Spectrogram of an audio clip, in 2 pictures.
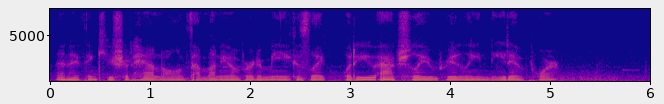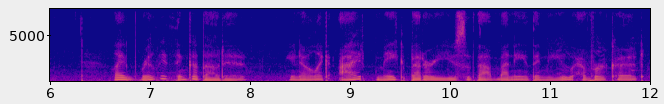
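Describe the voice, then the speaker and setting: A woman whispering softly and breathily in an ASMR gaming stream, playfully bossy and dryly sarcastic, close to the microphone. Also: low voice, little pitch movement, moderate pace, vocal fry, slight background noise. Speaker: livestreamer.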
